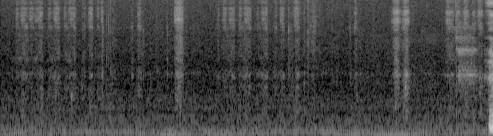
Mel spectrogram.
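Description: A fine nib fountain pen with a hand-polished nib that lays a thick line scratches faintly across paper in soft, continuous strokes, close and quiet, with a brief louder rustle at the end.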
